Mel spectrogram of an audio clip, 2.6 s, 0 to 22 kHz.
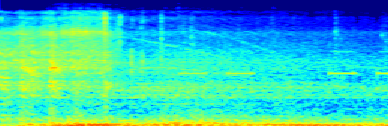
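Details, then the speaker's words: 2004 Mitsubishi Montero started with a working transponder key, AC on: a quick crank and catch, then a settled, even low idle that keeps running without stumbling; normal start, unlike the old original key that fails. "as you can see it starts stays running everything is normal"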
